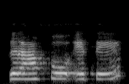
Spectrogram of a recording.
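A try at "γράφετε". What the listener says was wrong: graphete. So you remove omega. Graphete. See, you remove completely omega.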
